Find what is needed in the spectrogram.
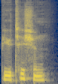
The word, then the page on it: beautician: British English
